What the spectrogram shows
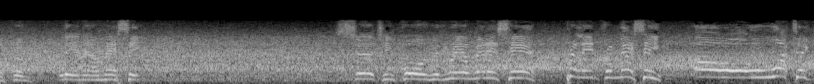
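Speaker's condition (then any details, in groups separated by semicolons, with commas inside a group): No condition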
